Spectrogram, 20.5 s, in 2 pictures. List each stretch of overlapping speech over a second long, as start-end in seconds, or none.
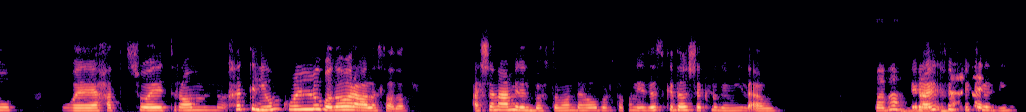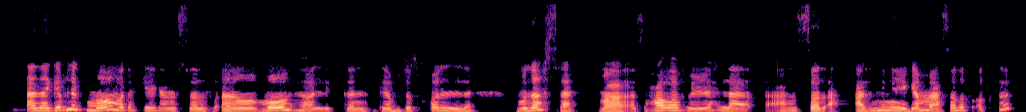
none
